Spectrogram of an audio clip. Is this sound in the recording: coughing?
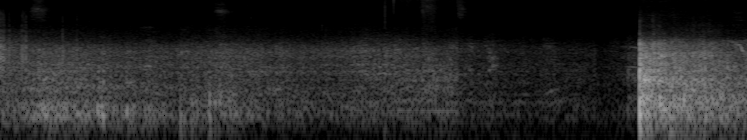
no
